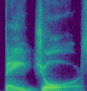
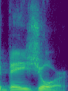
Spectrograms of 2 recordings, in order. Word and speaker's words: Bajor: For instance, Patrick Stewart says Bajor. So he just is just a J. And other people I've heard say Bajor. What is it? Which one is the proper pronunciation? – I would say Bajor.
